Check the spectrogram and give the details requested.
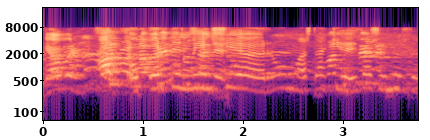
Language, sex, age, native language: Icelandic, male, 11, Icelandic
